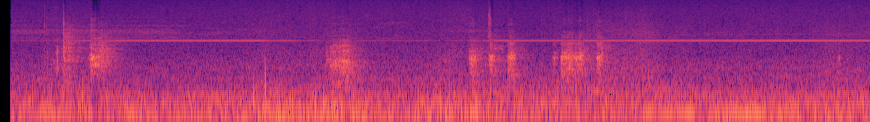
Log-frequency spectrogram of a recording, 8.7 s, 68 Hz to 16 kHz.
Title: s3221qs Speaker Noise / Coil Whine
